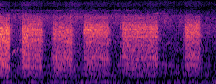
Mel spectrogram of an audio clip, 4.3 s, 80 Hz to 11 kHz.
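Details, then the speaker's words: RigExpert AA-230 Zoom analyzer's SWR2AIR feature heard through a radio while the antenna is being tuned. Even hissy bursts about every 0.7 seconds, quickening as SWR drops toward about 2. SWR2AIR tone bursts. "now you see the frequency has increased a bit so we are approaching towards one right now it could be maybe two p now it has increase"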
